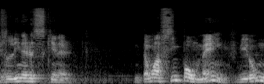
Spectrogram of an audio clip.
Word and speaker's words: Lynyrd Skynyrd: do primeiro disco né pronoun pronuncia eh linner Skinner então a simpleman virou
